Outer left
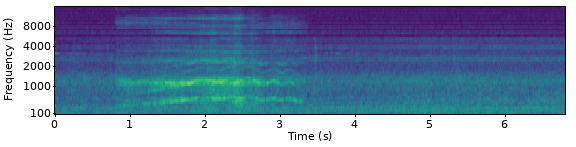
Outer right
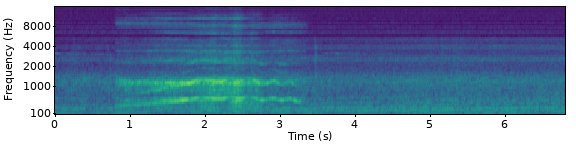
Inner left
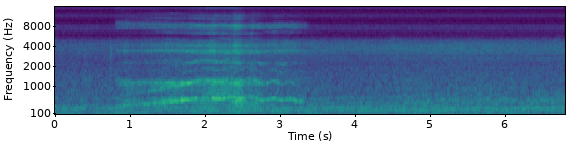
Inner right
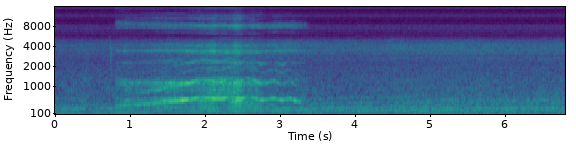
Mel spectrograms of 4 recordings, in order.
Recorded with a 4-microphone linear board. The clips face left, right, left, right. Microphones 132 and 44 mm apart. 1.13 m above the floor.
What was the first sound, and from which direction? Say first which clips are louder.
Breathing: outer right 2 dB, inner right 3 dB; 20° right (ahead or behind).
